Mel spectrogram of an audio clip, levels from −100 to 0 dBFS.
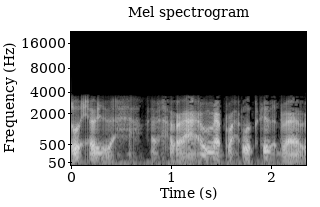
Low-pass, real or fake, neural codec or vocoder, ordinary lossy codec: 3.6 kHz; fake; autoencoder, 22.05 kHz, a latent of 192 numbers a frame, VITS, trained on many speakers; AAC, 24 kbps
